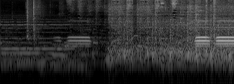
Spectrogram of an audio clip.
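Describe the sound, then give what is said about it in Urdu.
A train sound effect on a quiz game show, played as a lever sets the train moving: short whistle-like tones, then a chugging clatter of rhythmic bursts that grows louder, with whistle tones returning near the end. “اب train کا control آپ کے ہاتھ میں ہے, آپ نے liver کھینچنا ہے, ٹرین چلنا شروع ہوگی, بریک لگائیں گے, ٹرین رک جائے گی.”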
